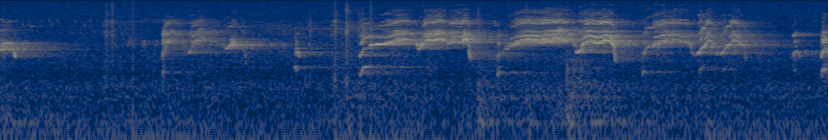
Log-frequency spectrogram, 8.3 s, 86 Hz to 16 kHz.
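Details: Two falcon nestlings, 17 and 13 days old, on a nest camera early on 27 October 2022; insistent overlapping screeching cries, strongly harmonic, wavering and falling in pitch, almost continuous with a few short pauses and faint clicks.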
